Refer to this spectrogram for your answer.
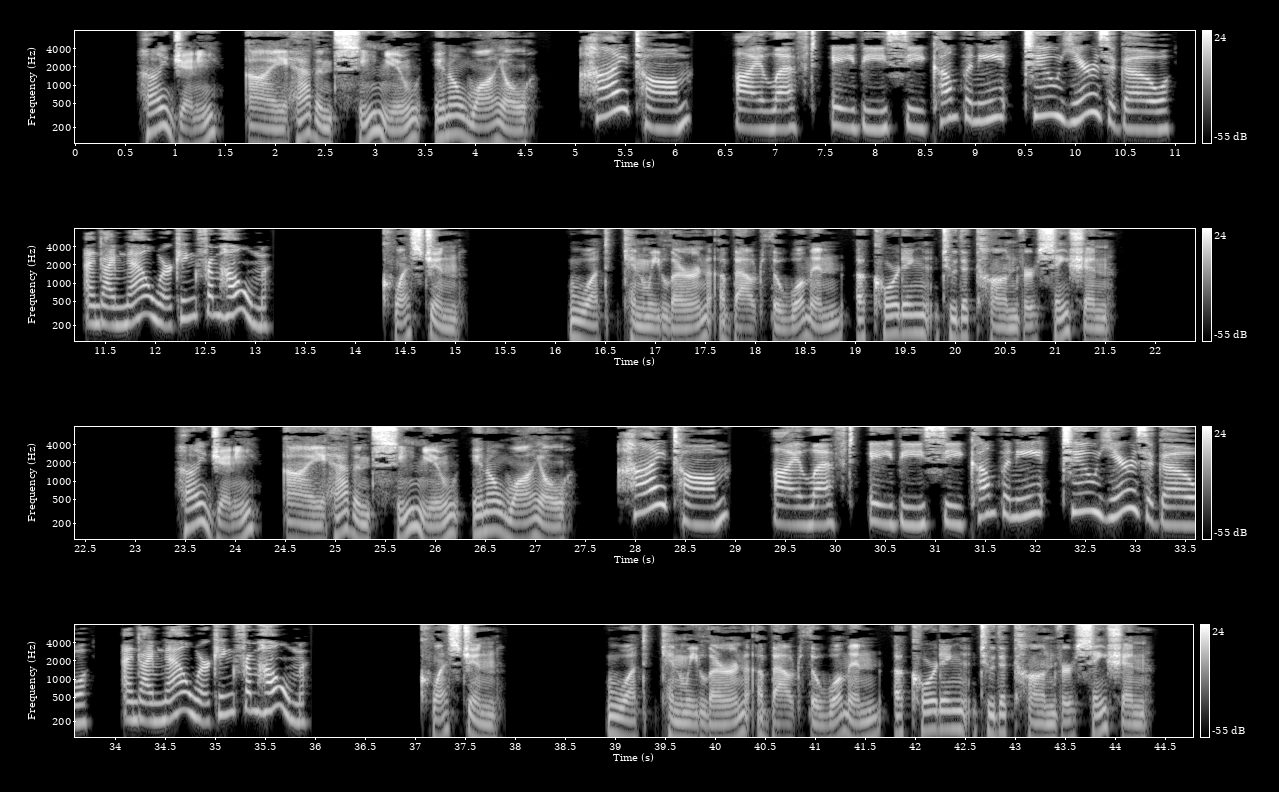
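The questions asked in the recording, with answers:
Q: What can we learn about the woman according to the conversation?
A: She now works from home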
